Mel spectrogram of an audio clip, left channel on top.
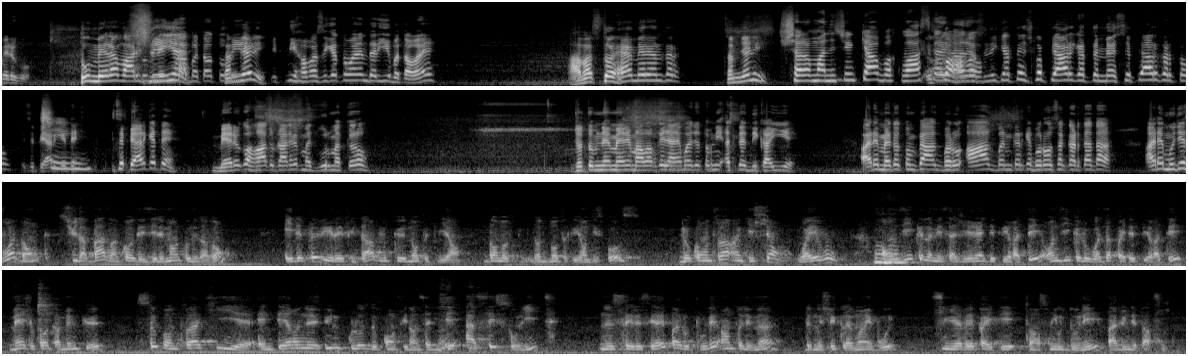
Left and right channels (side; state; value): both; different; correlation 0.00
